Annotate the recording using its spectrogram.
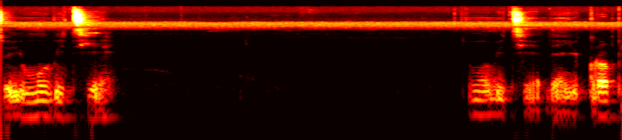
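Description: A man's voice, low and indistinct, briefly at the start and again near the end, over a steady high-pitched whine or hiss that runs throughout.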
